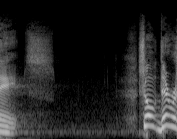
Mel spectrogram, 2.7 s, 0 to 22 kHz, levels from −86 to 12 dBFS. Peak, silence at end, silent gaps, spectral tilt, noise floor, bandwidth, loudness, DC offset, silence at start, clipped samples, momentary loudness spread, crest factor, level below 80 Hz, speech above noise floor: -4 dBFS; 0 s; none; -4.5 dB/octave; -61 dBFS; 13 kHz; -18 LUFS; under 0.1%; 0 s; under 0.1%; 24 LU; 18 dB; -60 dBFS; 43 dB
